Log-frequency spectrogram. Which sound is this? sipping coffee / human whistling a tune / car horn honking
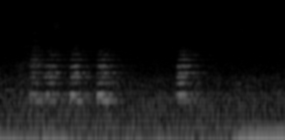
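car horn honking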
